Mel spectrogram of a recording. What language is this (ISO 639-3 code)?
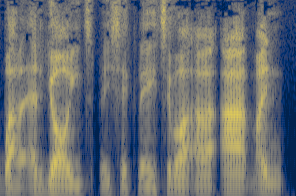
cym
